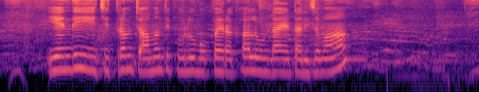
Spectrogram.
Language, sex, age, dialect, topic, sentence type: Telugu, female, 31-35, Southern, agriculture, statement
